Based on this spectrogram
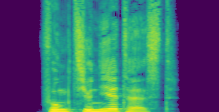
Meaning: inflection of funktionieren: 1. second-person singular preterite 2. second-person singular subjunctive II
- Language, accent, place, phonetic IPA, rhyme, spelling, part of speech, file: German, Germany, Berlin, [fʊŋkt͡si̯oˈniːɐ̯təst], -iːɐ̯təst, funktioniertest, verb, De-funktioniertest.ogg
